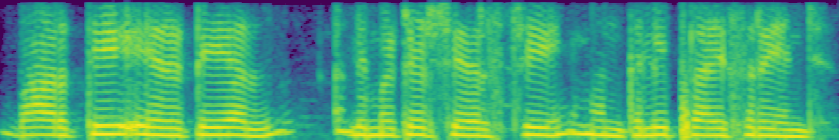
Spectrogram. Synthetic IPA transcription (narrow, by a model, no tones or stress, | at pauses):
bʱaɾt̪iːeɾʈijəl | limiʈeɖɕejəɾst͡ɕiːmənt̪ʰliːpɾajsɾeɲd͡ʑ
